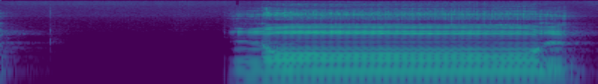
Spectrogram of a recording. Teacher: জিহ্বার আগা তার বরাবর উপরের তালুর সঙ্গে লাগিয়ে উচ্চারিত হয় নুন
